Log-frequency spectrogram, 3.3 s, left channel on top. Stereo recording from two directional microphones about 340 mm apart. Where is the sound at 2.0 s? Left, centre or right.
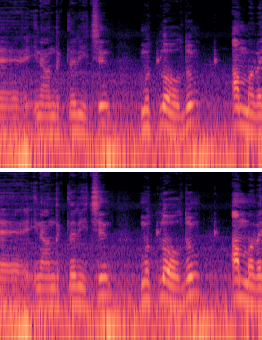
Centre.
